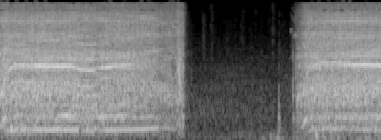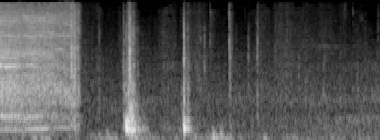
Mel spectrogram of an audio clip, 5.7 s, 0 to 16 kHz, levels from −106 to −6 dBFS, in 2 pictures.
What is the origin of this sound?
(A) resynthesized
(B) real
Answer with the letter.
B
